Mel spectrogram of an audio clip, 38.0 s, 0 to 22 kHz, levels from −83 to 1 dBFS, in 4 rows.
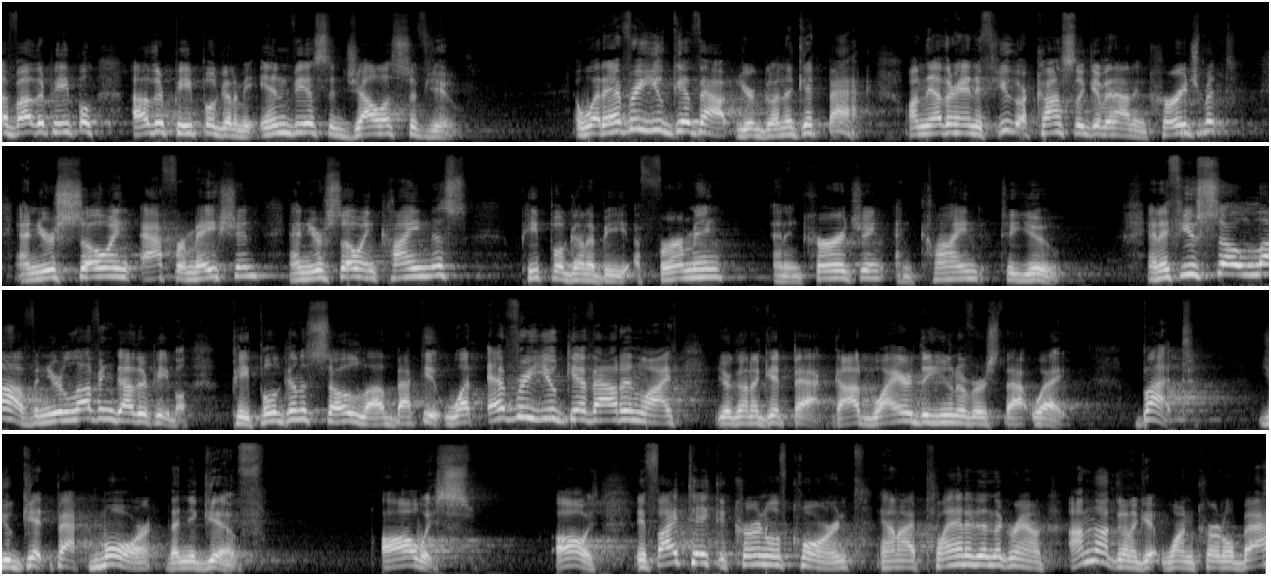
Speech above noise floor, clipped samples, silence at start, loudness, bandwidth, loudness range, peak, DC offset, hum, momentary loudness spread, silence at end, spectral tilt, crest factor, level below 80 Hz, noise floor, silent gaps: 43 dB; under 0.1%; 0 s; -22 LUFS; 17 kHz; 3 LU; -8 dBFS; under 0.1%; none; 9 LU; 0 s; -6 dB/octave; 14 dB; -72 dBFS; -65 dBFS; none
